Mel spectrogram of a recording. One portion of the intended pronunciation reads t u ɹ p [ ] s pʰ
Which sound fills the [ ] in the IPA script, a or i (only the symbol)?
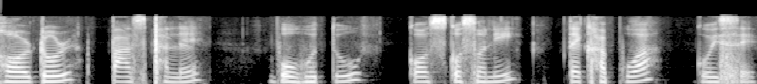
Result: a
